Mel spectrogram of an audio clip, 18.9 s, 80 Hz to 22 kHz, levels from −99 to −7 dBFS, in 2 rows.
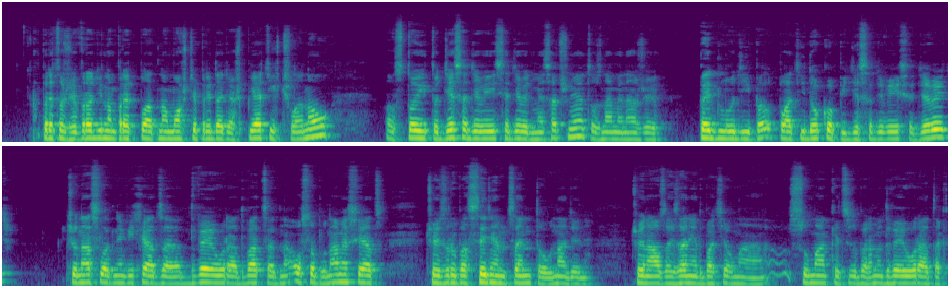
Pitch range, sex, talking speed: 140-160 Hz, male, 150 wpm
